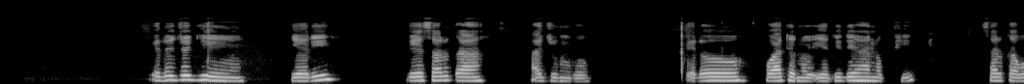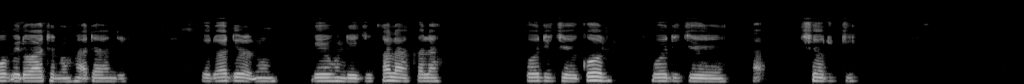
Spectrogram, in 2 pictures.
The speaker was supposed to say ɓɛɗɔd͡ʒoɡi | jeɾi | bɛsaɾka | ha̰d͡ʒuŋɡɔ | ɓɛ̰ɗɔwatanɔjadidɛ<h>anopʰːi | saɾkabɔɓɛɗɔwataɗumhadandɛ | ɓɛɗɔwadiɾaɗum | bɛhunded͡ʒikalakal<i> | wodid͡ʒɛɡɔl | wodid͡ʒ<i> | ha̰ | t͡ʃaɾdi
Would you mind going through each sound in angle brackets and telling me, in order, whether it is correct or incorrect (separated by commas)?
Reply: correct, incorrect, incorrect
